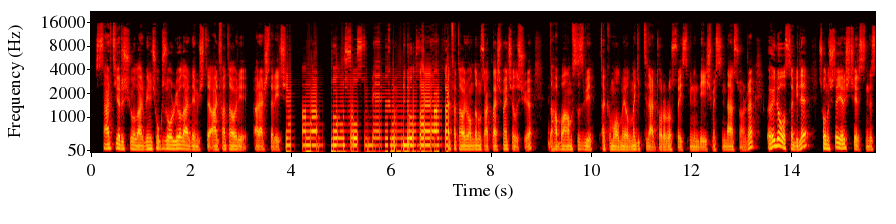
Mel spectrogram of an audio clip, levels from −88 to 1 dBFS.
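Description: From 3.89 to 7.14 s the speech turns into a robotic sound from repeated short buffers: a stiff, metallic buzz fixed at 200 Hz. Essentially nothing new gets through, likely because the same 5 ms chunk keeps looping while fresh audio is skipped.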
